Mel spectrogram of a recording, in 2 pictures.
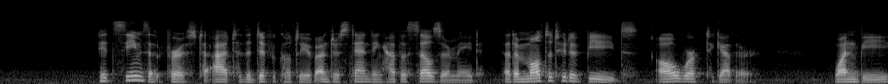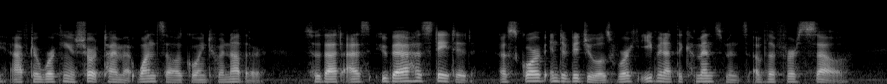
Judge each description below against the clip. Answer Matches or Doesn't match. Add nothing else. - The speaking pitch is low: Matches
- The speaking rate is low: Doesn't match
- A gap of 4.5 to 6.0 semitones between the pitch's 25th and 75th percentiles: Doesn't match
